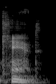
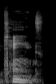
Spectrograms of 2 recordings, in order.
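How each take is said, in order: First: The vowel is a plain short 'a' sound. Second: The vowel is a drawled 'ay' sound. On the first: This is the standard way to say it. "instead of saying can't" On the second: This is how a very country friend said it. "would say Caint"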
